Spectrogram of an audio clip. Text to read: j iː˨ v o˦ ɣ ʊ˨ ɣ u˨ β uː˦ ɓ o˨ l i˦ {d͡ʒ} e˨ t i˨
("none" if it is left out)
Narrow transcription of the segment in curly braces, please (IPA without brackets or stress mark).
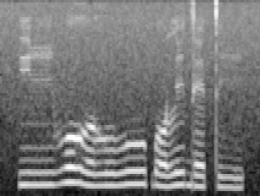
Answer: d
